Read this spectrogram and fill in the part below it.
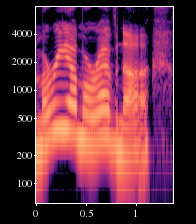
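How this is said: The name has an American pronunciation. "so you want to say is an American"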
